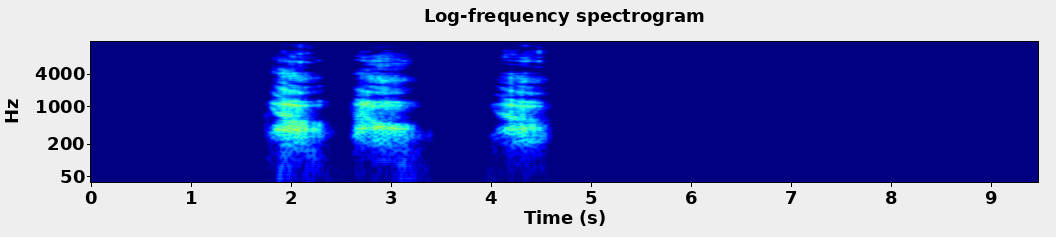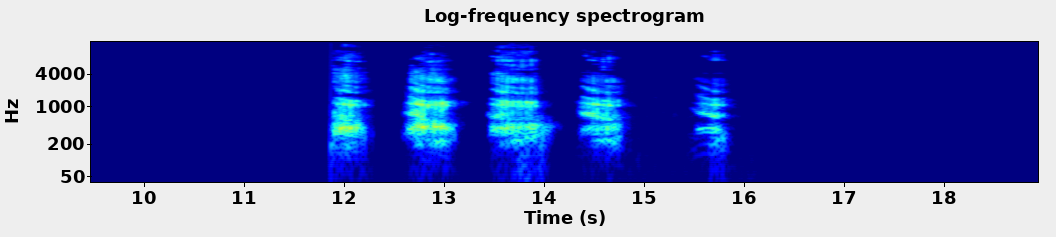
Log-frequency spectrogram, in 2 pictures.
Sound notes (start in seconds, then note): 0.0 bellowing deer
